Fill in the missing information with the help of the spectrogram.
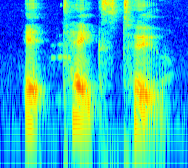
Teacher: the two t sounds join together to create one slightly stronger so it takes two becomes it takes two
